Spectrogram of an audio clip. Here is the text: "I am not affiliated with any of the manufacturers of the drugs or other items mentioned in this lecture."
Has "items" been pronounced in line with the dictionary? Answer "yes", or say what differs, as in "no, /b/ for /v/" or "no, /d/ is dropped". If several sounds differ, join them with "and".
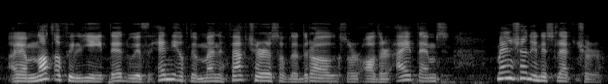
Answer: no, /s/ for /z/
